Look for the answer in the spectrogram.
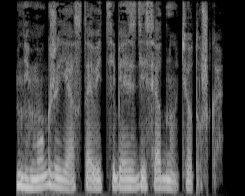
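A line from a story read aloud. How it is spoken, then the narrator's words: Sickly sweet voice. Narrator (Russian): Приторно сладким голосом ответил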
